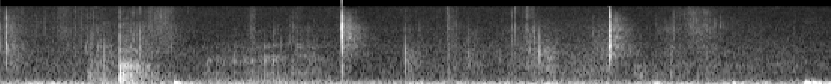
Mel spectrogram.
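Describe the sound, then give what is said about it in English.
Reindeer ankle tendons clicking as the animals walk: a few sharp, dry clicks spaced irregularly over soft shuffling and low background rumble, with no voices. “There is a tendon in their ankles that click, and it actually makes a clicking noise in their ankles when they walk.”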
